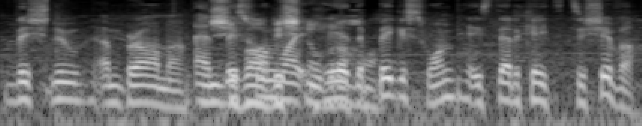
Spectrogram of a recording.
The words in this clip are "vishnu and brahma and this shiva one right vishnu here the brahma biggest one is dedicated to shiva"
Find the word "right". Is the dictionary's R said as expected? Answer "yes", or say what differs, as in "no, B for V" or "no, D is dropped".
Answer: no, L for R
